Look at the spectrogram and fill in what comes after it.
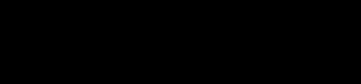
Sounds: Sniff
